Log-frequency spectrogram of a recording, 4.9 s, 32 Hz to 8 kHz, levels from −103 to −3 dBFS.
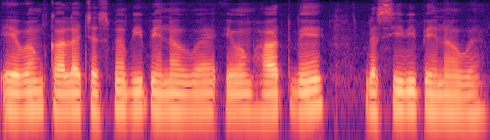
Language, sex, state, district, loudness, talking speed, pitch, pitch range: Hindi, male, Jharkhand, Ranchi, -19 LUFS, 185 wpm, 105 Hz, 105-110 Hz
